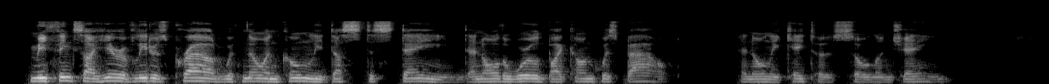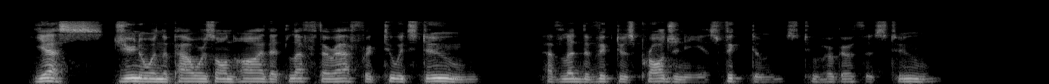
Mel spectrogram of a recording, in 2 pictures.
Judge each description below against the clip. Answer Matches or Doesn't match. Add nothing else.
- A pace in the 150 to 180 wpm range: Doesn't match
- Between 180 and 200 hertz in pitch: Doesn't match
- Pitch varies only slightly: Matches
